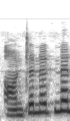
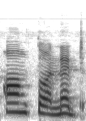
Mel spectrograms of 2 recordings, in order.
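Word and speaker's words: Antoinette: അപ്പോൾ എല്ലാവർക്കും കുഞ്ഞിച്ചിരുതയ്ക്ക് മനസ്സിലായി കുട്ടികളായാലും ടീച്ചേഴ്സ് ആയാലും ആൻറ്റോനറ്റിൻ്റെ നെയിമും ഇതുപോലെ മിസ്പ്രൊനൗൺസ് ചെയ്യുന്നുണ്ട്, തെറ്റായ രീതിയിലാണ് ഉച്ചരിക്കുന്നത് എന്ന് മനസ്സിലായി.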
